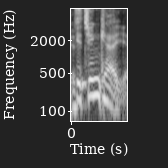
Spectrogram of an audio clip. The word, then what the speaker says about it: Gijinka: Okay, so let's talk, and I'm going to probably butcher this, but Gijinka, I think is how you pronounce it. – Gijinka, yes.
